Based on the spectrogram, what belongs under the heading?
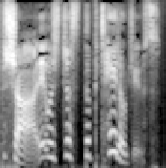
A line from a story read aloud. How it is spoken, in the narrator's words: scoffed Dan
